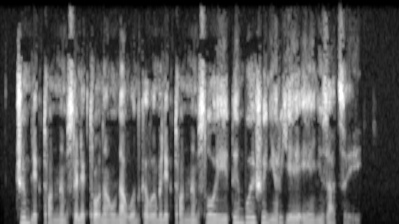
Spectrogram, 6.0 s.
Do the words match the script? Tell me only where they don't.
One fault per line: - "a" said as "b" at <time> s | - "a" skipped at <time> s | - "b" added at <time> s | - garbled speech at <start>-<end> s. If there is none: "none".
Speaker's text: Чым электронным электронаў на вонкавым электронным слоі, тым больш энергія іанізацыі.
none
